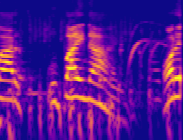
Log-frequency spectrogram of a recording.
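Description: A man's voice talking or exclaiming in short bursts, then near the end a short rising comic 'boing'-type sound effect.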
